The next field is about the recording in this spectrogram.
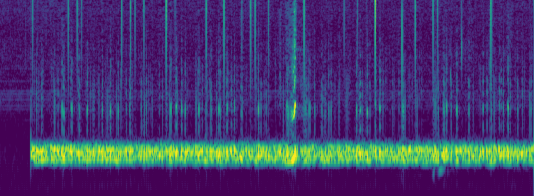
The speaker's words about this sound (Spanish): representar eh, el paso de la onda gravitacional por los detectores LIGO, que fueron los que la detectaron, es sonificar esos datos y vamos a ver ahora si son capaces de identificar el momento en el que la onda gravitatoria pasa por, por el detector.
